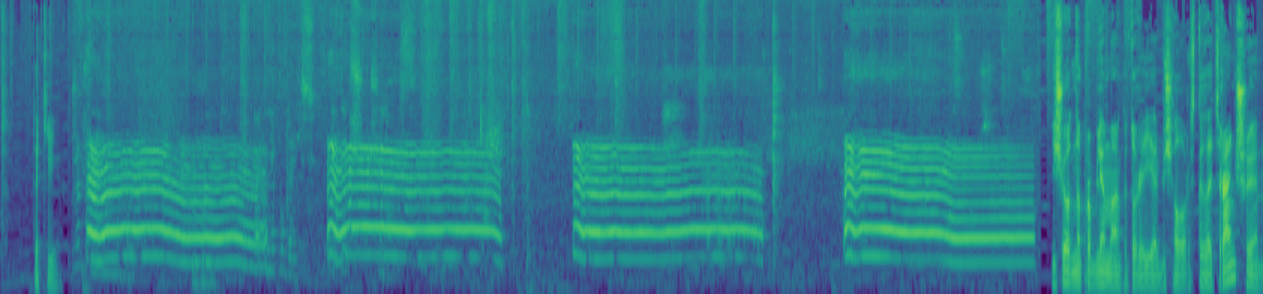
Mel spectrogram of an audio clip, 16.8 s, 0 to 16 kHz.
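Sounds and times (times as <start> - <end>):
speech: 0.4 - 0.9, 3.8 - 5.1, 14.1 - 16.8
dog whimpering in its sleep after anesthesia: 1.0 - 6.9, 7.6 - 10.3, 11.2 - 13.9.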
